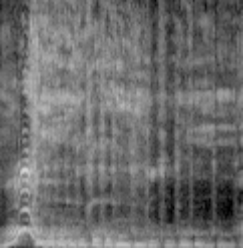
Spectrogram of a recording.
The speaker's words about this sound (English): Doesn't sound like that horse is saying anything in pure English.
